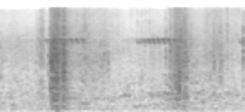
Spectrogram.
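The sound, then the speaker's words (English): Two brisk, rustling swishes of a leafy branch tapping through plants where grasshoppers hide, to catch them as they jump, in Bolobedu South, Limpopo Province, South Africa, about a second apart, with a thin, steady high-pitched insect buzz in the background. Nobody speaks. “Using a leafy branch to tap the plants that grasshoppers hide in, he then catches them quickly as they jump.”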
